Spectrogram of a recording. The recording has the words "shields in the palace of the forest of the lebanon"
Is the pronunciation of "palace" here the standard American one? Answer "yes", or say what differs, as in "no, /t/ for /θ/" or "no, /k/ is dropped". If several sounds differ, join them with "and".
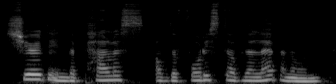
yes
